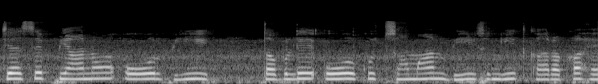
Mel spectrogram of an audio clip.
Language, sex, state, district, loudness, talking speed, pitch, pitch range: Hindi, female, Uttar Pradesh, Shamli, -16 LUFS, 130 wpm, 250 Hz, 245-260 Hz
